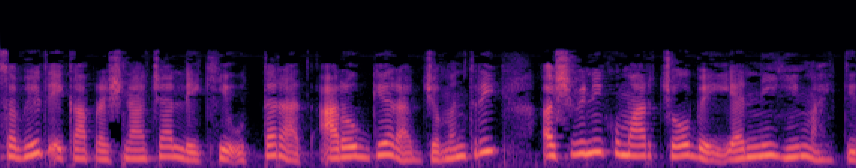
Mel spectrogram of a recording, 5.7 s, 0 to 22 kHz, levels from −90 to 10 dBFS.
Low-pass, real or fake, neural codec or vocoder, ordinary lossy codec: 7.2 kHz; real; none; none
